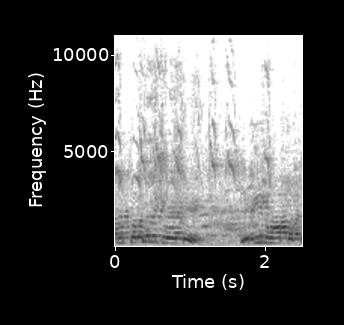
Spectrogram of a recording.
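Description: A person talking, with birds chirping in the background.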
